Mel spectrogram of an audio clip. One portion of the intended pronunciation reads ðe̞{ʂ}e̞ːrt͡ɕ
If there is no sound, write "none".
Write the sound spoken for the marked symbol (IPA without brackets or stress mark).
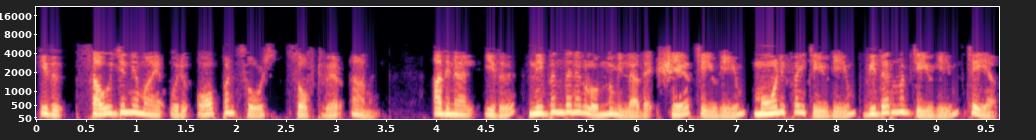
ʂ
